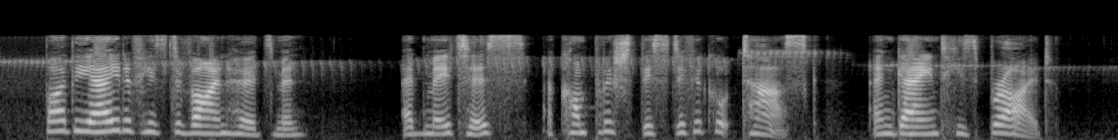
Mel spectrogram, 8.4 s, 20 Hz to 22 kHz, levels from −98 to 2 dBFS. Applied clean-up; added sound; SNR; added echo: neural mask model RNNoise.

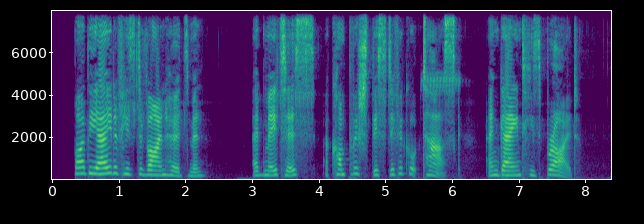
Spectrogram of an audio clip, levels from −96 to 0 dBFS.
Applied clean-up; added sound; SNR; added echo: neural mask model DeepFilterNet 3.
